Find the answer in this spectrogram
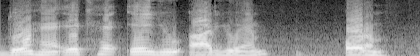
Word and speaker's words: Aurum: آرم دو ہیں، ایک ہے AURUM، اورم. اس کا تلفظ آرم نہیں ہے بلکہ اورم ہے، اور یہ وہ چیز ہے جو اس کو سونا کہتے ہیں.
